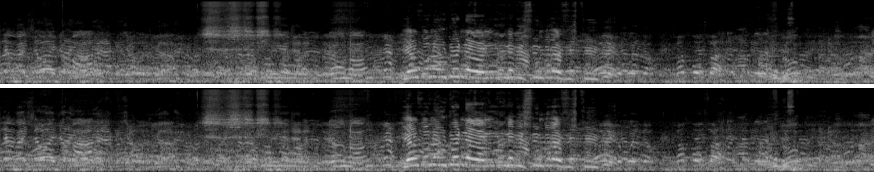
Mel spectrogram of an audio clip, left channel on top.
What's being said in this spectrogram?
ইয়ার জন্য উঠে না উঠলে বিশৃঙ্খলা সৃষ্টি হইবে।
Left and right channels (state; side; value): normal; both; correlation 0.65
